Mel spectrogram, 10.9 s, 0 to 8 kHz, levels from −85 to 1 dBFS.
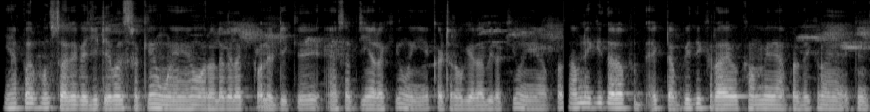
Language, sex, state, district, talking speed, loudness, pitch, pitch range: Hindi, male, Jharkhand, Jamtara, 175 wpm, -27 LUFS, 105 Hz, 105-120 Hz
